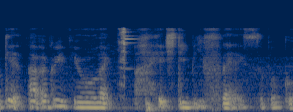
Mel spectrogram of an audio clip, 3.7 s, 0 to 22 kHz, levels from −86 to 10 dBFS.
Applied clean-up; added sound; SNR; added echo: none; Cutlery, silverware; 12 dB; reverberation time 0.3 s.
